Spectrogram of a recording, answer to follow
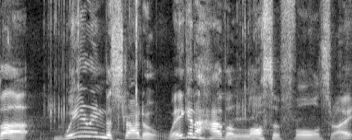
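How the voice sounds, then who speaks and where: A man with an English accent at a moderate pace, lively intonation, and noticeable background noise. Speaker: poker vlogger. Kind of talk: voiceover commentary. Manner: casual.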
